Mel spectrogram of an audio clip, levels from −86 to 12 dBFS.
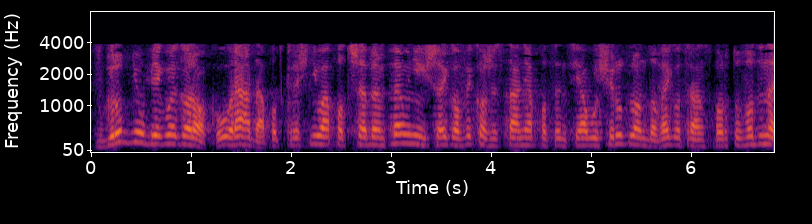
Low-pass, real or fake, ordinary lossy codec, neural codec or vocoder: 7.2 kHz; real; AAC, 16 kbps; none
